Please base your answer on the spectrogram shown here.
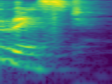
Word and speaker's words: wrist: W is not pronounced at the beginning of a word when it is before the letter R. Let's look at the examples. Rap, right, wrong, ring, wreck, wrestle and wrist.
